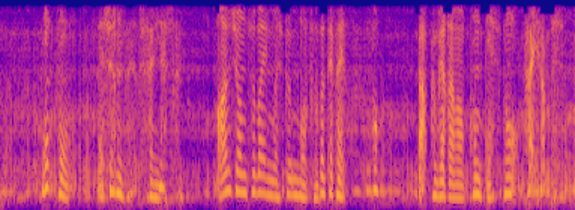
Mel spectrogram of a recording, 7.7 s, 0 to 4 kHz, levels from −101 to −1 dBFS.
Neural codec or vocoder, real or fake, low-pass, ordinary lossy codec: autoencoder, 44.1 kHz, a latent of 192 numbers a frame, MeloTTS; fake; 3.6 kHz; MP3, 32 kbps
